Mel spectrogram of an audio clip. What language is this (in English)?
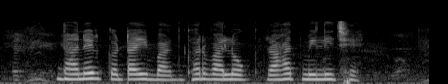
Magahi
